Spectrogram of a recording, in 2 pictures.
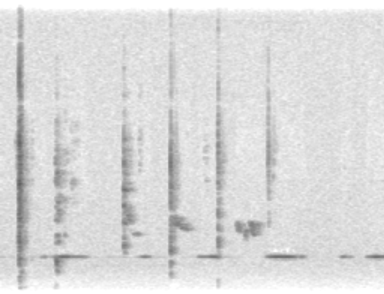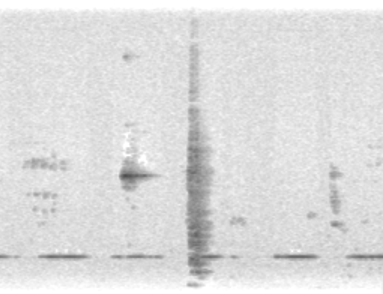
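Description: Faint soft clicks and rustles of fingers pressing flake tobacco into a pipe bowl, with one slightly louder rustle about three-quarters through. A faint, steady high whistle-like tone comes and goes in short, irregular pulses throughout.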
